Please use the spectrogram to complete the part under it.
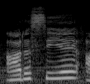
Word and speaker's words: Odyssey: 스페이스 아더시의 아더시, O-D-Y-S-S-E-Y, 아더시, 이 말은 긴 여정을 뜻하는 단어인데요. 이 아더시와 발음이 비슷한 어더티를 갖다 붙인 겁니다.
